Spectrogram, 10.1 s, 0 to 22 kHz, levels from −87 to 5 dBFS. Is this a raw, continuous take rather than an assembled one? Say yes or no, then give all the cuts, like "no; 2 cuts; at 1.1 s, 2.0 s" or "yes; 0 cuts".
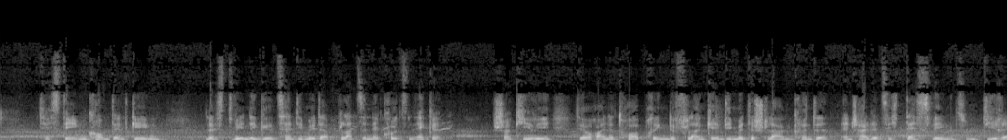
yes; 0 cuts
